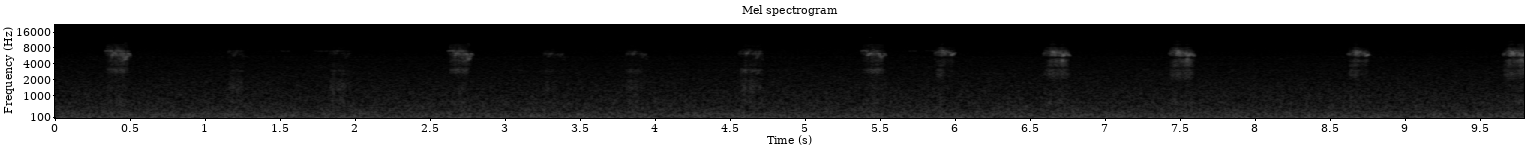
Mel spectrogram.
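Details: Tree sparrow chicks begging inside their nest, recorded by a GoPro: about a dozen short, high-pitched squeaks scattered over ten seconds, some louder than others, with faint softer cheeps between them.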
